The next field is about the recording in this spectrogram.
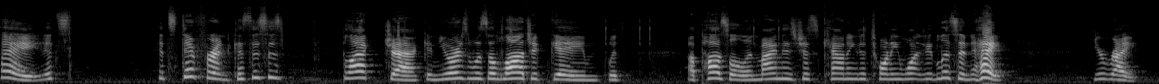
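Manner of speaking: loud heated yelling. A character arguing back at another person, yelling. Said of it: "I'm sorry for yelling at you".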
